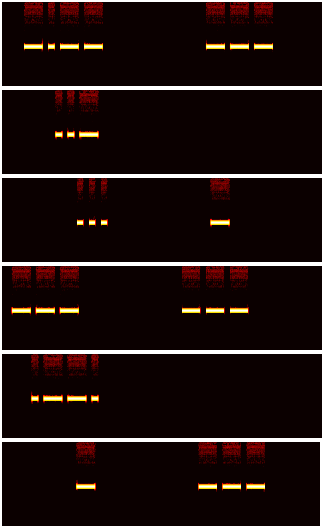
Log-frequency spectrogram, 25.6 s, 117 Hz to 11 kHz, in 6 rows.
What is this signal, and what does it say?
Morse code, heard as a keyed tone, about 15 wpm, spaced as for 5 wpm, 1000 Hz. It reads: YOU STOOP TO
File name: qotdfiles / 5wpm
